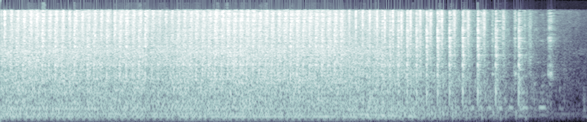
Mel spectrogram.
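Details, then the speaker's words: Small engine with rough, rapid rapping knock, present since first start and not gone after oil change and blade swap, winding down to a stop; engine knock, cause unknown. "we had a little knockage when we first initially started this same thing the knocking didn't go away"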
